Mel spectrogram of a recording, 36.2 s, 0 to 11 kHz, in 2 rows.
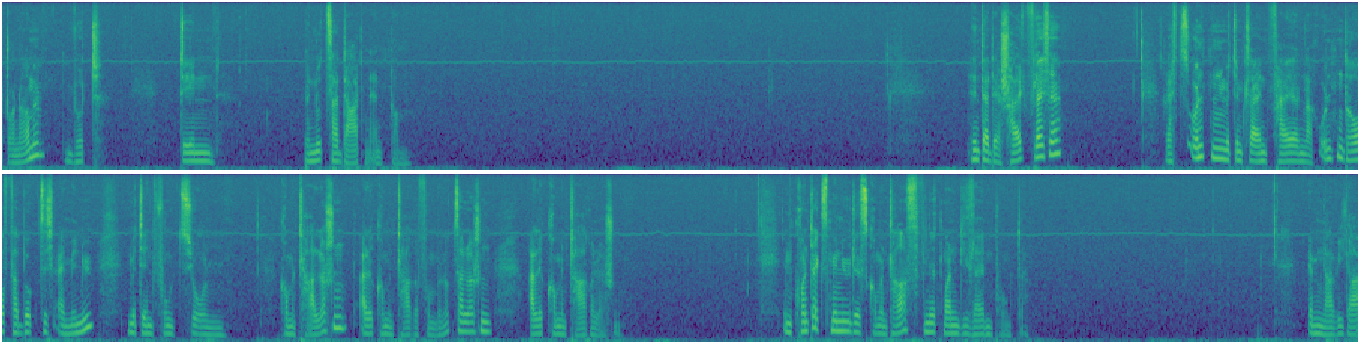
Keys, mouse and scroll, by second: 1.8 click, 3.3 click, 7.0 click, 20.1 click, 27.2 click, 27.4 right click, 34.2 click.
